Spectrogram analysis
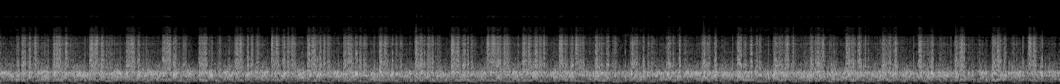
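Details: Normal fetal heart sounds detected at the bedside by Doppler ultrasound in a pregnant patient: rapid, regular whooshing pulses at roughly 165 per minute.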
